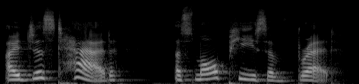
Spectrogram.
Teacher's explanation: But the O is not fully pronounced, as if I'm just pronouncing this word of. I'm not saying ah. That's not the vowel sound I'm pronouncing. I'm just pronouncing a schwa sound.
